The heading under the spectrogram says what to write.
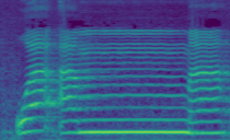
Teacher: Otomatis ketika ibu baca nun atau mim yang di atasnya ada tanda tasydid, otomatis nun dan mim itu suaranya akan masuk ke batang hidung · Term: khoisyumiyah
